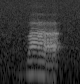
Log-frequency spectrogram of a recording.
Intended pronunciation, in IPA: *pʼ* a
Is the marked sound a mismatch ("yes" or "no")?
yes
